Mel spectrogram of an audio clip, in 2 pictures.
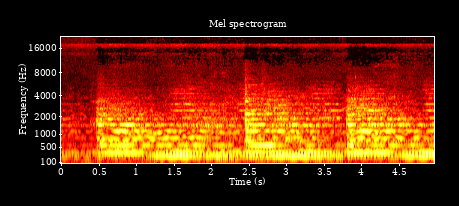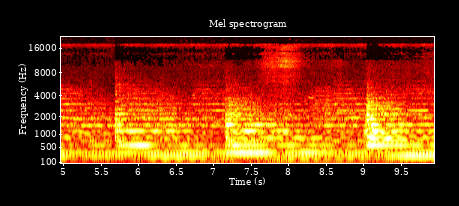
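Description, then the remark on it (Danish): Cathedral church bells ring steadily with no talking, each strike landing roughly every 1.5 seconds over a sustained, layered hum of low tones that stays fairly loud throughout. “Det er fra mange forskellige kirker, men her er det altså Viborg Domkirke.”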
